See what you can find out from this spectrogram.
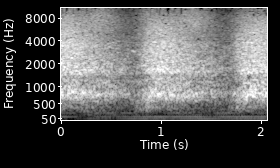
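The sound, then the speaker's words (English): A crowd cheering and roaring in loud swells. The noise dips and surges again a few times over the short stretch. “And everybody cheers.”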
